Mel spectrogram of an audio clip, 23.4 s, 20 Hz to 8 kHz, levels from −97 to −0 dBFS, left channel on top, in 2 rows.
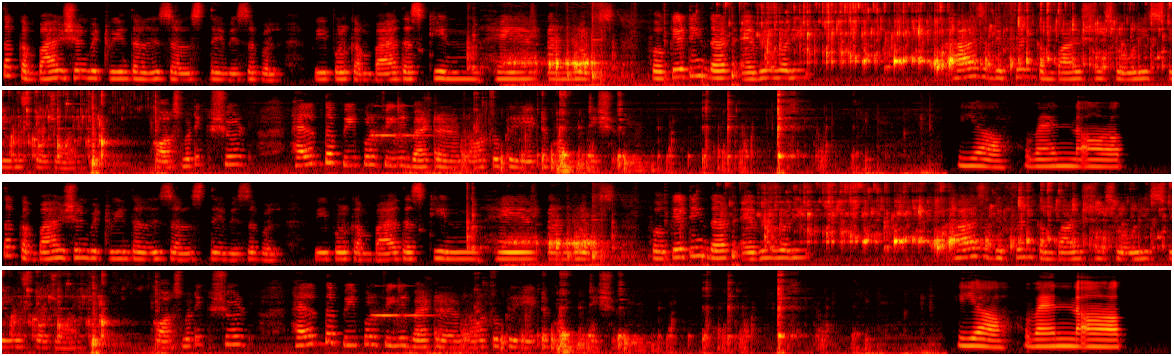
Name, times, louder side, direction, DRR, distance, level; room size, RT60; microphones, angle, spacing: voice 1, 0.0-8.4 9.4-12.5 13.2-17.9, left 1 dB, 70° left, 0.8 m, -49 dB
sound 1, 4.6-4.9 5.6-5.7 6.1-6.2 6.7-6.8 7.2-7.3 7.6-7.8 8.4-8.5 8.8-9.1 9.6-9.7 10.2-10.3, right 3 dB, 85° right, 0.8 m, -58 dB
sound 2, 5.0-13.6 15.4-21.1, left 3 dB, 40° left, 0.5 m, -45 dB
voice 2, 21.3-22.9, right 6 dB, 55° right, 0.3 m, -44 dB
3.2 x 3.0 x 2.2 m
head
